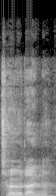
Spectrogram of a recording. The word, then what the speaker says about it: Tauranga: Christchurch and Tauranga are kind of the How do you say small it? Tauranga? Tauranga.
